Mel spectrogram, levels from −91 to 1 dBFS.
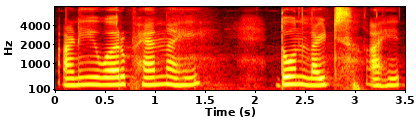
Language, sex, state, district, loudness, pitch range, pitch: Marathi, female, Maharashtra, Washim, -16 LUFS, 240-265 Hz, 255 Hz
